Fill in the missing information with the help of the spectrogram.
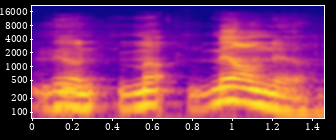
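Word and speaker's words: Mjölnir: How do you say Thor's hammer? Is it the Mjolnir? Or however you say it? – Mjolnir. It's a weird way to say it.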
